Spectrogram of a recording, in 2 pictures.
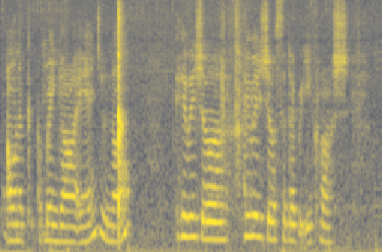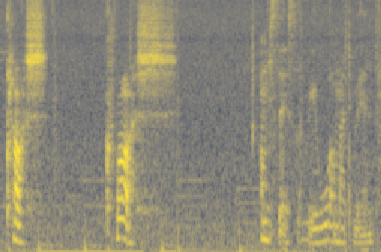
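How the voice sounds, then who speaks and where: A woman speaks at a fairly slow pace with long, frequent pauses and big swings in loudness. Noticeable background noise is present. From Nigerian heritage. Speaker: YouTuber; vlogger. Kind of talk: casual vlog chat. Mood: relaxed, playful. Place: home room. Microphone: phone near.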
